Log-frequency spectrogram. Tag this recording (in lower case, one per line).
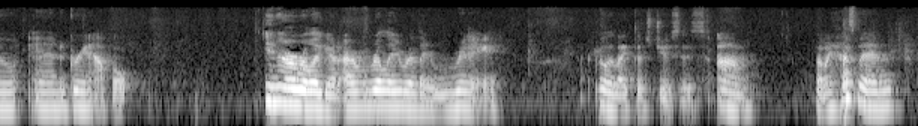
speech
